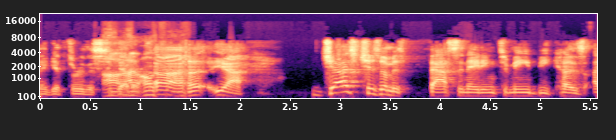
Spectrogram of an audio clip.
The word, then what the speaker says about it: Jazz Chisholm: No, it's Jazz Chisholm.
